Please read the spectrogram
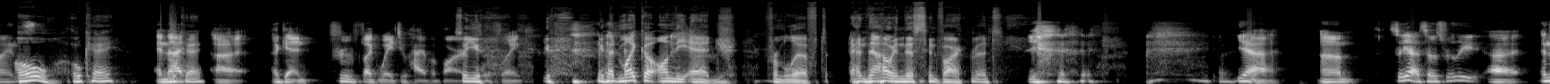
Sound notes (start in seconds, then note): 4.6 chuckles; 11.2 laughs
